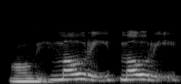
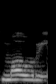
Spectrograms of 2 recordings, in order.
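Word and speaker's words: Māori: Maori. They're quite particular on how you pronounce it as well. So it's Maori.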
